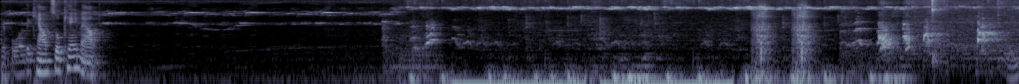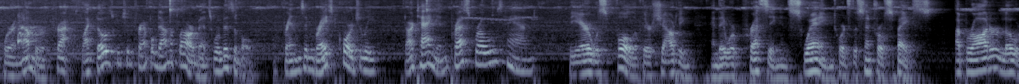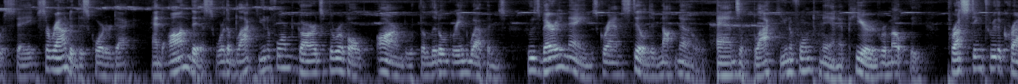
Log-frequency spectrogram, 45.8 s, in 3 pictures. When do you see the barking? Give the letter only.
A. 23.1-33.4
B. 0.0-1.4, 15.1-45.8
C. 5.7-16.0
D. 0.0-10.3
C.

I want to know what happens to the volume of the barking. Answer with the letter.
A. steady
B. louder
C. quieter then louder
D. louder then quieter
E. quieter
C.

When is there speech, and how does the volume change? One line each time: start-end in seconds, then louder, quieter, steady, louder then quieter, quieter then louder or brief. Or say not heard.
0.0-1.4 brief
15.1-45.8 steady.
